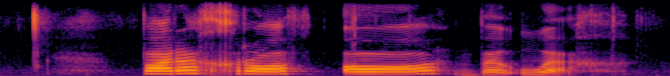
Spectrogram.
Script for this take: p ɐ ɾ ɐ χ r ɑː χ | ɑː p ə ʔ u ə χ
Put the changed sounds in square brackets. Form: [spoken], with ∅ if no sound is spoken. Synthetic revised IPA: p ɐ ɾ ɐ χ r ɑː [f] | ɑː [b] ə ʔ u ə χ

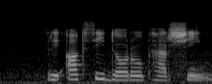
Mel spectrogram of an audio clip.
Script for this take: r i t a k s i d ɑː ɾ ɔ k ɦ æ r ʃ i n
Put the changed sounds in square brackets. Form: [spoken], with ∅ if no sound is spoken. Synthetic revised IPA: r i [ʔ] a k s i d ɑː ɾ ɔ [p] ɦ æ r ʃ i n

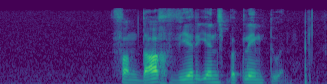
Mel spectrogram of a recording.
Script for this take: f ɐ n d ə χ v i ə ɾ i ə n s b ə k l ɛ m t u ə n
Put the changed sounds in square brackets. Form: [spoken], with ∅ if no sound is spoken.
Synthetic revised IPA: f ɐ n d [ɐ] χ v i ə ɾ i ə n s b ə k l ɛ m t u ə n

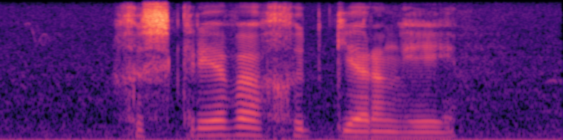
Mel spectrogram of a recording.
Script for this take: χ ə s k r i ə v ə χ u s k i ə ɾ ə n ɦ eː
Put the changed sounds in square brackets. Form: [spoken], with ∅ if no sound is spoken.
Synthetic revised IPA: χ ə s k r i ə v ə χ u [t] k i ə ɾ ə [ŋ] ɦ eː

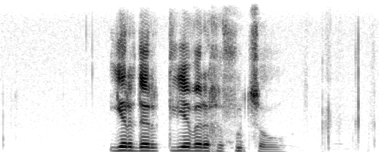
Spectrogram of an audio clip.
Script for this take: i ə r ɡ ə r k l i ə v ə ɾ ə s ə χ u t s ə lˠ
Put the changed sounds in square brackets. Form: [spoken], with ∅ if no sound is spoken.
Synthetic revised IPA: i ə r [d] ə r k l i ə v ə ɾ ə [χ] ə [f] u t s ə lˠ

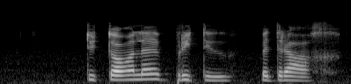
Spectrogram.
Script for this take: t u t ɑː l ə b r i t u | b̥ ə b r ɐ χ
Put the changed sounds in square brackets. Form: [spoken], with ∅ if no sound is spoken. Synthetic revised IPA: t u t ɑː l ə b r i t u | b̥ ə [d] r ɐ χ

